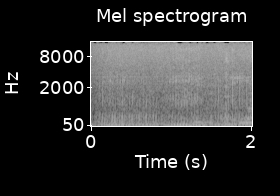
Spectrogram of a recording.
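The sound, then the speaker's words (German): A cat purrs, a low continuous rumbling vibration with a soft, even pulse throughout. “Das Schnurren, allgemein bekannt als Zeichen für Zufriedenheit, bedeutet auch Hunger, Wut und Schmerz bei Katzen.”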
